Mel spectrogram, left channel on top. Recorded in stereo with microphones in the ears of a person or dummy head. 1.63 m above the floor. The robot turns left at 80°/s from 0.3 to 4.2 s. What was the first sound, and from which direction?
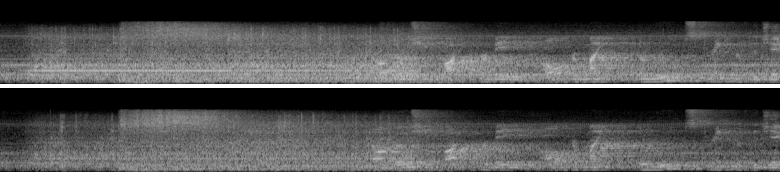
An explosion, 15° right.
